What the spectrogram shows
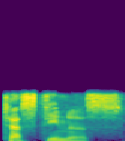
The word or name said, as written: testiness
